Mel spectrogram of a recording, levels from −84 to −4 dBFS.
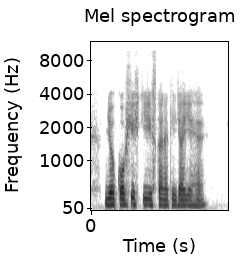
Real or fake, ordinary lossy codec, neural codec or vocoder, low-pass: fake; AAC, 64 kbps; vocoder, 22.05 kHz, 80 mel bands, WaveNeXt; 9.9 kHz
